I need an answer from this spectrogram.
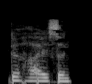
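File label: "geheißen", German; adjectives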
